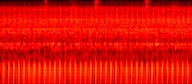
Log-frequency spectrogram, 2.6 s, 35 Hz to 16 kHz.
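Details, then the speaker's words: Honda ADV 150 scooter at idle after installing a prototype DCR camshaft: a light, fast tick over the low putter, from valve clearances deliberately set a little on the loose side. "the valves are little i did them a little bit on the loose side"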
